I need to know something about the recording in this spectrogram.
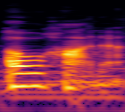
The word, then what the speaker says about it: Ohana: are families present and Ohana is how you say it Ohana all right let's get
